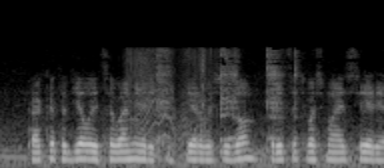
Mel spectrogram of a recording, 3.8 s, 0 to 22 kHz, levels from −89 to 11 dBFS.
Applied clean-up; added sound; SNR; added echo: none; Fart + Zipper (clothing); 18 dB; none.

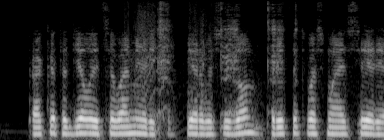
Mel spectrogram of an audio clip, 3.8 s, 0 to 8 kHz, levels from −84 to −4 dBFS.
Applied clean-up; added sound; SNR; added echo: neural mask model RNNoise.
